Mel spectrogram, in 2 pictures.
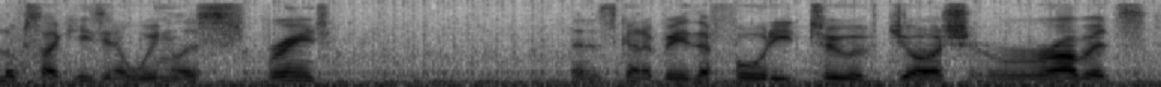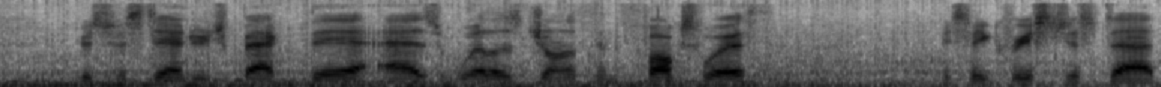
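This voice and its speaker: An Australian man doing relaxed play-by-play commentary on a live-stream sim race, reading out lap times, with a hoarse, congested voice. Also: mid-range voice, background noise. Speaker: sim racing league commentator.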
